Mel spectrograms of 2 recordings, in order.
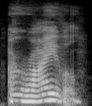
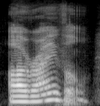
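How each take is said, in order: First: The stress is on the second syllable. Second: The stress is on the first syllable. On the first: The speaker calls it right. "the syllable stress is on the second syllable" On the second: The speaker calls it wrong. "the common mistake is stressing the first syllable like arrival"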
